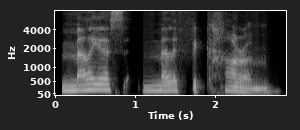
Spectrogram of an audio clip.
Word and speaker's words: Malleus Maleficarum: Malleus Maleficarum. How do you? – That's similar to how I've heard it pronounced. I think we're going to roll with that.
